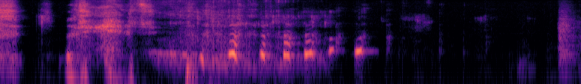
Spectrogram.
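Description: Someone slurps a drink: a few wet sucking bursts, then a quick run of five or six rhythmic gulping pulses before it goes quiet.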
